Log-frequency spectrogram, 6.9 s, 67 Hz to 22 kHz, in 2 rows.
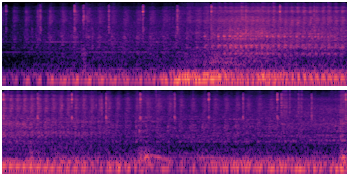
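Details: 2013 Scion FR-S whose engine blew before a full rebuild; heavy, uneven low rumble with a loose, lumpy pulse about four times a second, badly unwell, cause unclear. Rough running engine.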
